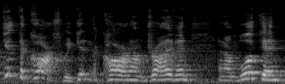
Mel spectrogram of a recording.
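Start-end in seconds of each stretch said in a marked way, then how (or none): 0.0-0.5 urgent order. Retold or imitated. Urgent order while fleeing.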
